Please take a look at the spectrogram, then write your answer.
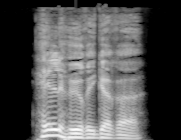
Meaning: inflection of hellhörig: 1. strong/mixed nominative/accusative feminine singular comparative degree 2. strong nominative/accusative plural comparative degree
- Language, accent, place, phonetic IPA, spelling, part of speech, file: German, Germany, Berlin, [ˈhɛlˌhøːʁɪɡəʁə], hellhörigere, adjective, De-hellhörigere.ogg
